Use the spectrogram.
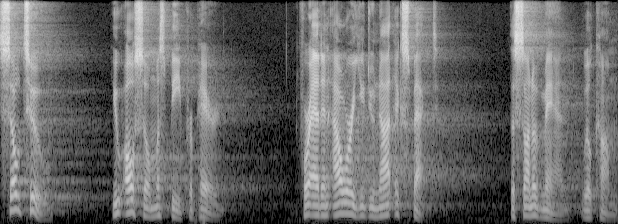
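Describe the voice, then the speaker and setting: Against a quiet background, the fairly slow speech has long, frequent pauses, very wide pitch swings and vocal fry. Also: man. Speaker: priest or deacon. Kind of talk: liturgical Gospel reading. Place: church. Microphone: podium.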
